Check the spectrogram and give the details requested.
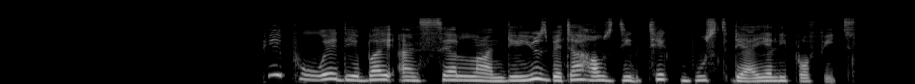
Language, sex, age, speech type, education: Nigerian Pidgin, female, 15-29, spontaneous, tertiary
